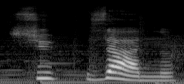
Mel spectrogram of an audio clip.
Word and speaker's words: Suzanne: Deux N qui se prononcent N et E, ne. Donc ce mot va se lire su, za, ne. Suzanne, Suzanne.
